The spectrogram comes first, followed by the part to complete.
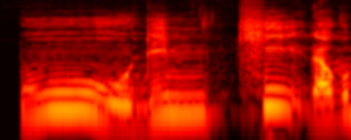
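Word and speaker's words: Urimki: 곳에 이제 살게 되었는데 우라고 하는 말은 우르 말로 뭐라고 말하느냐 우림 키라고 발음해요 어떻게 발음 한다고요 우림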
